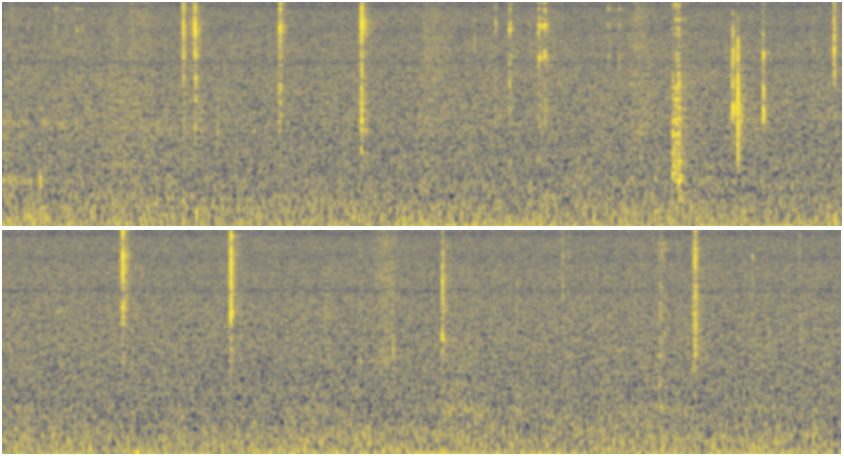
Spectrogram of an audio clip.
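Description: Faint, irregular clicks and taps of plastic pen parts being handled and pushed together, about a dozen scattered over the stretch.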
